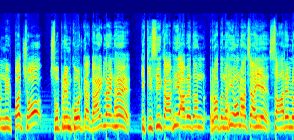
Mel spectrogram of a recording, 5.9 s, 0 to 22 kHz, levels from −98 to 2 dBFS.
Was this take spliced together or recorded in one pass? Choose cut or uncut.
cut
